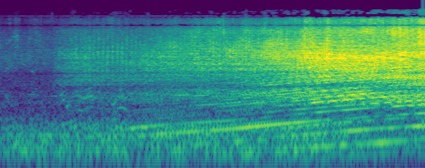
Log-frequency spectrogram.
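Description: A race car engine roars loudly as a car passes close by.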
